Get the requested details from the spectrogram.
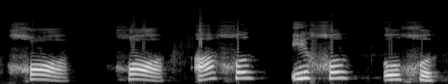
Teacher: اخ، اخ، اخ یہ بھی آپ کے حلق کے اوپر والے حصے سے ادا ہوتا ہے، جو وہ حصہ جو اگر آپ میرر میں دیکھیں تو آپ کو نظر آئے گا.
